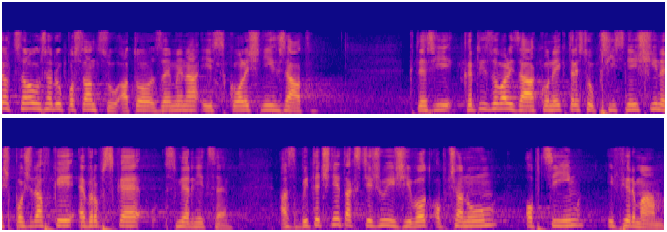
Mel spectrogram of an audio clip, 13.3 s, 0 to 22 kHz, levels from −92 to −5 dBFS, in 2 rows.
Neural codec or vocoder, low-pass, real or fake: none; 7.2 kHz; real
